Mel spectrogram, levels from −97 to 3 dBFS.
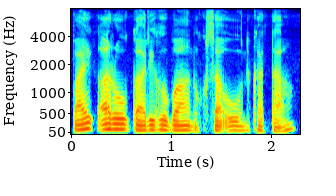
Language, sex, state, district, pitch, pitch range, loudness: Garo, male, Meghalaya, South Garo Hills, 110 Hz, 100-120 Hz, -18 LUFS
